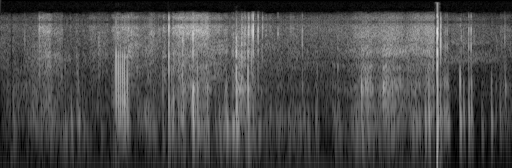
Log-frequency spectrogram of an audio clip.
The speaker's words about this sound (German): Ihr Lieben, ich schniefe ein kleines bisschen. Wir beide schniefen ein kleines bisschen. Wir klingen vielleicht etwas seltsam,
